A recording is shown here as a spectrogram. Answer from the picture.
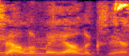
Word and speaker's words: Salome Alexandra: you say her name salame Alexandra salame Alexandra but Jewish people called her shalom cion shalom how did you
